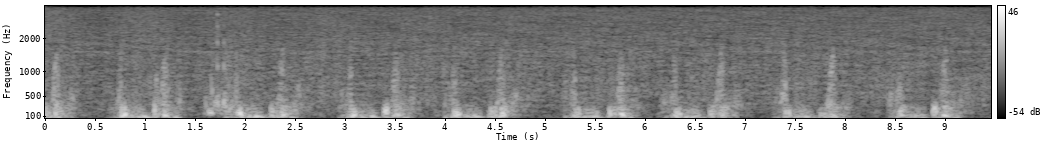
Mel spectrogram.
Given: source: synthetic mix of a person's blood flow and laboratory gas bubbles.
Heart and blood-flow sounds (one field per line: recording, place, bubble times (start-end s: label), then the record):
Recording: Doppler ultrasound of blood flow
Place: precordium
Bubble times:
1.09-1.36 s: bubbles
1.58-2.00 s: bubbles
From the record:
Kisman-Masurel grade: 211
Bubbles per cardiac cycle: several, 3 to 8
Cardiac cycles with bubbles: 1 to 10%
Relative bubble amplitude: barely perceptible (0.100 to 0.250)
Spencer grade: 1 (occasional bubble signal discernible with the cardiac motion signal, with majority of cardiac periods free of bubbles)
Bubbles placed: only in the low amplitude regions of the cardiac cycle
